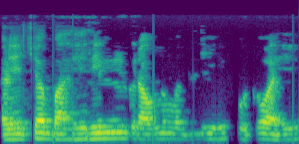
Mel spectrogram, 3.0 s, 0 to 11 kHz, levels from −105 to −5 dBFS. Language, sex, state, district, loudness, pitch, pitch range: Marathi, male, Maharashtra, Nagpur, -20 LUFS, 125 Hz, 120-130 Hz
